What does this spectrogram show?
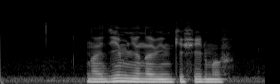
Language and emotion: Russian, neutral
